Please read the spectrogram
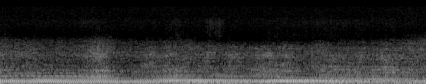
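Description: A steady low mechanical hum made of several held low tones, thinning out in the last half-second.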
